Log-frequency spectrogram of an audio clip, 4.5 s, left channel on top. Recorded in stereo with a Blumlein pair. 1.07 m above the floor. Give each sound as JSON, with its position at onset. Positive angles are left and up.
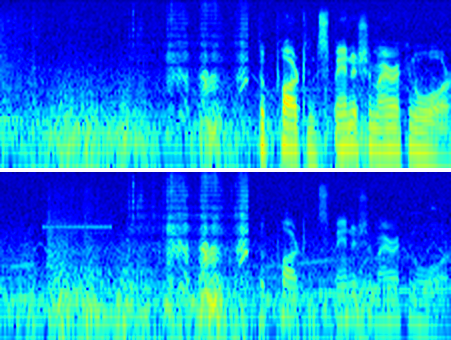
{"t": 1.3, "sound": "a zipper", "azimuth_deg": -70}
{"t": 2.6, "sound": "a man speaking", "azimuth_deg": 55}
